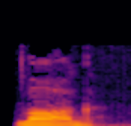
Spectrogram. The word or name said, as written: logue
